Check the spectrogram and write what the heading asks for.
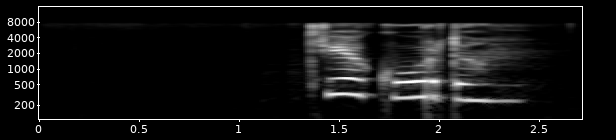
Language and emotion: Russian, sad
